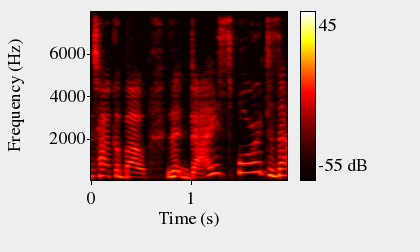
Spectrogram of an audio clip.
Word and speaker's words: Dysport: We want to talk about, is it Dysport? Is that how you say it? Like fillers? Dysport.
